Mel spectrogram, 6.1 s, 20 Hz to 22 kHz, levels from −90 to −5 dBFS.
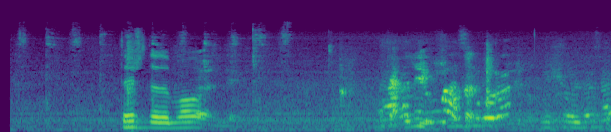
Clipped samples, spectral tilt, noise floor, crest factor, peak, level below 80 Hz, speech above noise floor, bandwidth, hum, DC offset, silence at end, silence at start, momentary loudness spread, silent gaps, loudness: under 0.1%; -4.5 dB/octave; -49 dBFS; 20 dB; -8 dBFS; -66 dBFS; 25 dB; 9.6 kHz; none; under 0.1%; 0 s; 0.2 s; 23 LU; none; -24 LUFS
